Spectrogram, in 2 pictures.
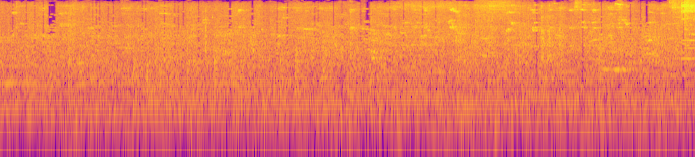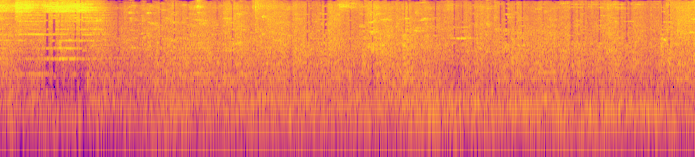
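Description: Freight train wagons rolling past on the rails: a steady rumble and clatter of steel wheels over the track. A brief high-pitched wheel squeal comes about nine seconds in.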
